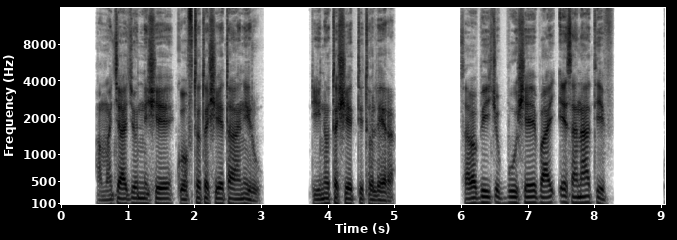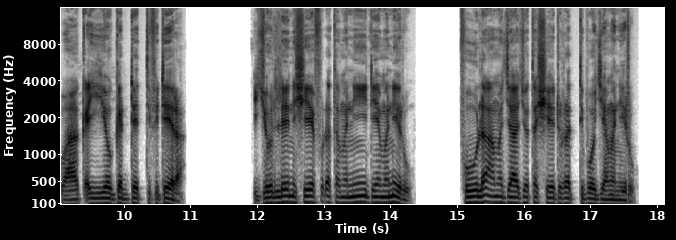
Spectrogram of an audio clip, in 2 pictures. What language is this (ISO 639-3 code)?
orm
